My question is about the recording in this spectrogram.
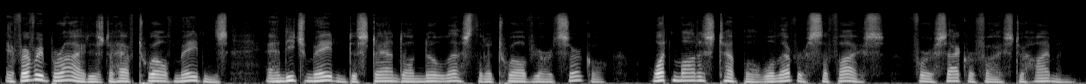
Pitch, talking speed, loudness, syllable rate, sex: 140 Hz, 175 wpm, -19 LUFS, 5.0 syllables/s, male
